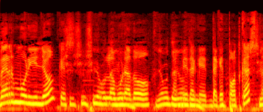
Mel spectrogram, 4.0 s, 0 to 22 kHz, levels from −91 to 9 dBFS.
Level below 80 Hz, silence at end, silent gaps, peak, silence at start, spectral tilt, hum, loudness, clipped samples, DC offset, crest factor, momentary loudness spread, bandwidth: -38 dBFS; 0 s; none; -6 dBFS; 0 s; -6 dB/octave; none; -18 LUFS; under 0.1%; under 0.1%; 12 dB; 5 LU; 15.5 kHz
